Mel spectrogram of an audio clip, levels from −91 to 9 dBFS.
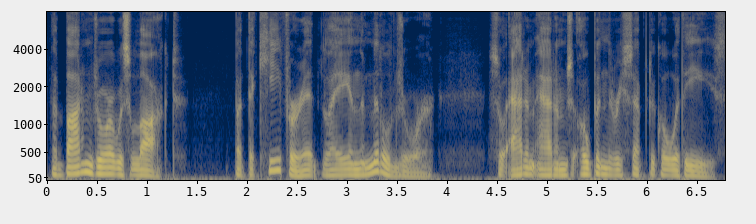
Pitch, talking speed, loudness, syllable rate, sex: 100 Hz, 205 wpm, -17 LUFS, 6.3 syllables/s, male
